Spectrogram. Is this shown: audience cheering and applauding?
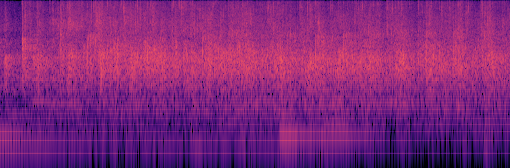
yes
